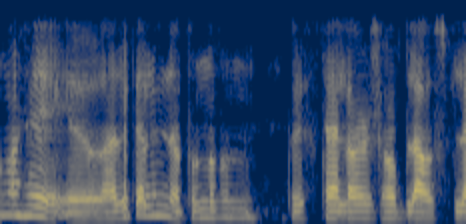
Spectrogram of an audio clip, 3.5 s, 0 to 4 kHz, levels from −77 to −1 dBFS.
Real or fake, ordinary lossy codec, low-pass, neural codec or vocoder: fake; none; 3.6 kHz; codec, 16 kHz, 4.8 kbps, FACodec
